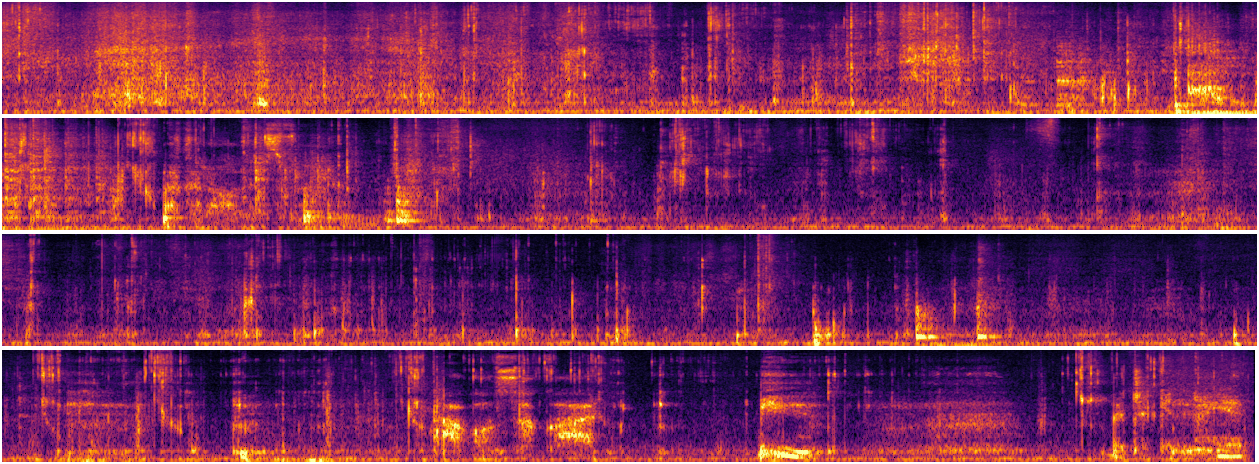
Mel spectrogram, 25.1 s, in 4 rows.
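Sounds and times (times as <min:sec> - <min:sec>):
crunchy chewing: 0:00.0 - 0:24.9.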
